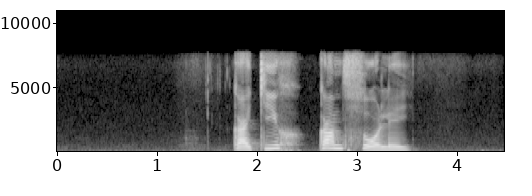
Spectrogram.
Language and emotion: Russian, neutral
